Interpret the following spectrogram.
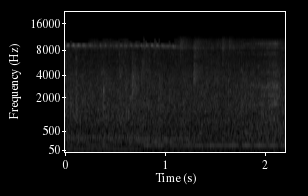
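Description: Steady, even hiss of background noise, like light rain, under a low steady hum, with a few faint soft clicks from fingers pulling the pit out of a peeled lychee.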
